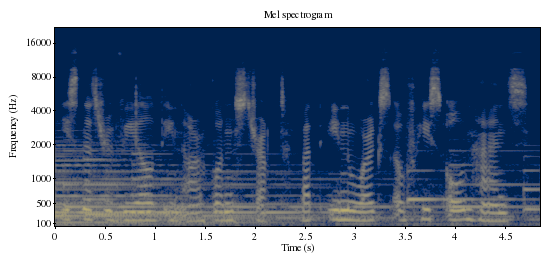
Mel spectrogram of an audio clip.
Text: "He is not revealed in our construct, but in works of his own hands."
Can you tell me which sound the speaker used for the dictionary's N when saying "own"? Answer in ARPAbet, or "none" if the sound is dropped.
N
